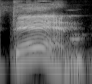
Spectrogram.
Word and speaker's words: Dan: It's like, my name is not Daniele or whatever. It's Dan.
